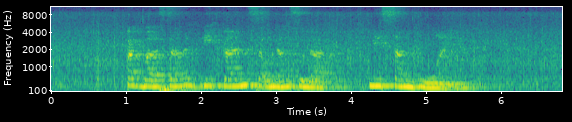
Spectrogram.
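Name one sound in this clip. A man chants through loudspeakers, echoing across an open space.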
